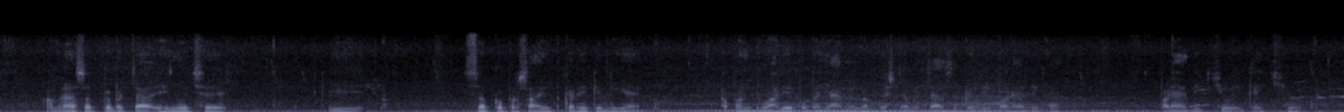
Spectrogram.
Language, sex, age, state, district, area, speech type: Maithili, male, 60+, Bihar, Araria, rural, spontaneous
